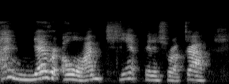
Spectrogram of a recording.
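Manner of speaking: ordinary talk, nothing marked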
